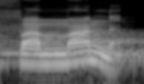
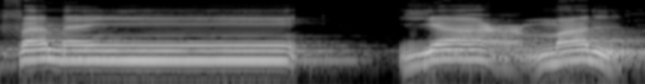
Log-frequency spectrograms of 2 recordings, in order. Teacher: نون کو نہیں پڑھیں گے بلکہ میم کو یا مشدد کے ساتھ ملائیں گے اور اخفا کریں گے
